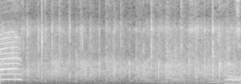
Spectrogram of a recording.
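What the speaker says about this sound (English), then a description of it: "Give a round of applause." An audience applauds at a fundraiser auction, a dense steady clapping heard close for a couple of seconds, with a voice over it near the start and end.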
